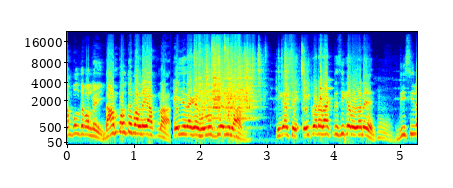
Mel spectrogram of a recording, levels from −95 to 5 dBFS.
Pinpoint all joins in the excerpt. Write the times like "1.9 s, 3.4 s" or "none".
1.5 s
